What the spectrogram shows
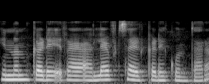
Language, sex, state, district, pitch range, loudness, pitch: Kannada, female, Karnataka, Bidar, 195-215 Hz, -15 LUFS, 205 Hz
